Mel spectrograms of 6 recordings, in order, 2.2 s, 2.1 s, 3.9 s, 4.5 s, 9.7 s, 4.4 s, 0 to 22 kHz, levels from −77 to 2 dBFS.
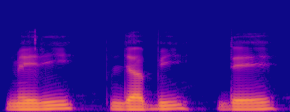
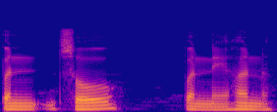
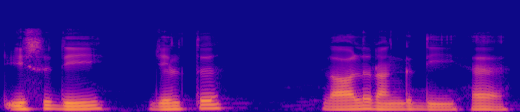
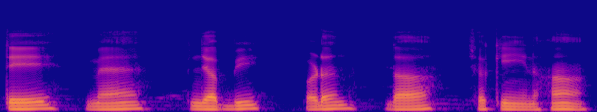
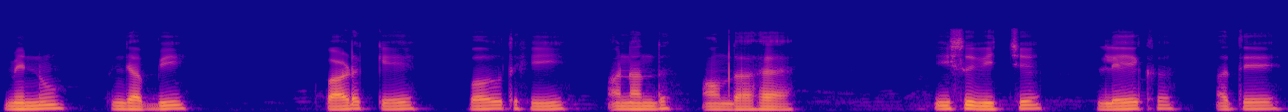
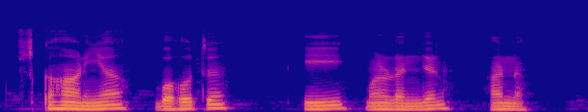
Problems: background sounds at intervals, continuous background conversations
